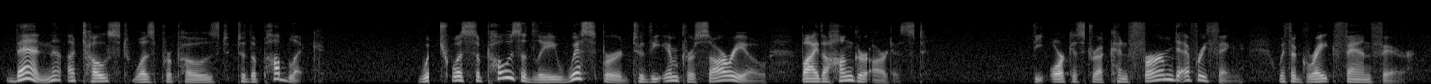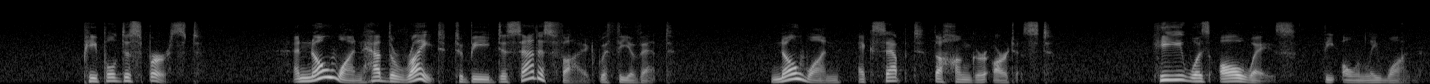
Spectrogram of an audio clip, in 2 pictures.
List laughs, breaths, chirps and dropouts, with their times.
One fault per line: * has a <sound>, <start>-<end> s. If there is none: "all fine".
* has a dropout, 4.3-4.4 s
